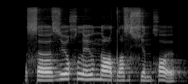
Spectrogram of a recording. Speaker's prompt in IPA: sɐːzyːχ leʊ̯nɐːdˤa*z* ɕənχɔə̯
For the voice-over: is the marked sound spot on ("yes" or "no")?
yes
